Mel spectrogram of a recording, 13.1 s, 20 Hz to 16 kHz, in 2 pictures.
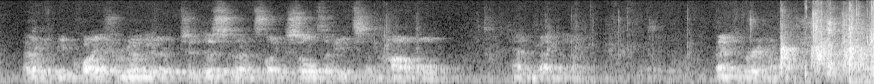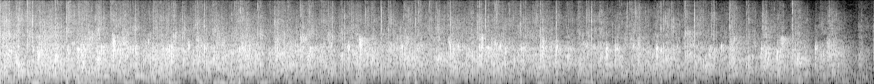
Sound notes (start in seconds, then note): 5.8 audience applause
